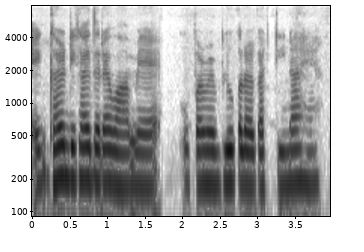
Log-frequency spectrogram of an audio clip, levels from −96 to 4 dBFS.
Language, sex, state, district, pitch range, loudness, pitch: Hindi, female, Arunachal Pradesh, Longding, 180-190 Hz, -15 LUFS, 185 Hz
